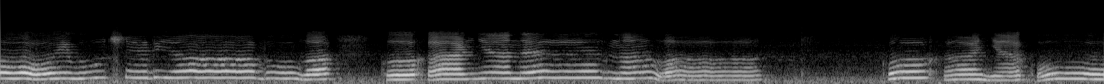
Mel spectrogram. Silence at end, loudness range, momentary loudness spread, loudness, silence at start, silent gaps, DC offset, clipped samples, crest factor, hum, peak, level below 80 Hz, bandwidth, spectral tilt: 0 s; 4 LU; 15 LU; -20 LUFS; 0 s; none; under 0.1%; under 0.1%; 14 dB; none; -4 dBFS; -42 dBFS; 4.9 kHz; -9.5 dB/octave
